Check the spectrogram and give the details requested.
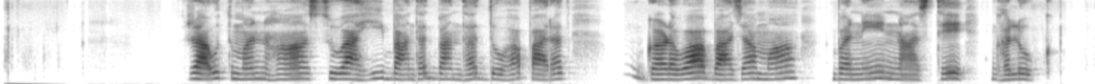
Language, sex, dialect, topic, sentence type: Chhattisgarhi, female, Western/Budati/Khatahi, agriculture, statement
